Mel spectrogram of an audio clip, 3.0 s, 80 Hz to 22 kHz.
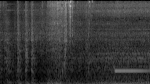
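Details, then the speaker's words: Hard cold start on a very cold day on a General Motors vehicle with a weak battery reading 11.4 V: slow, labored cranking for a second before the engine catches and settles into a low idle; security light comes on when voltage dips below 12 V. "she started she may not have been happy about it but she started"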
